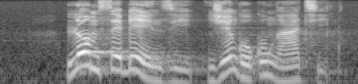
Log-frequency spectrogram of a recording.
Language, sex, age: Xhosa, male, 19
